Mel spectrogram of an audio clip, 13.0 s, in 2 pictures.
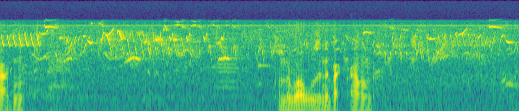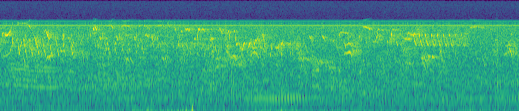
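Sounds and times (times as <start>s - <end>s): outdoor background noise: 0.0s - 12.9s
songbirds singing: 0.0s - 12.9s.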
